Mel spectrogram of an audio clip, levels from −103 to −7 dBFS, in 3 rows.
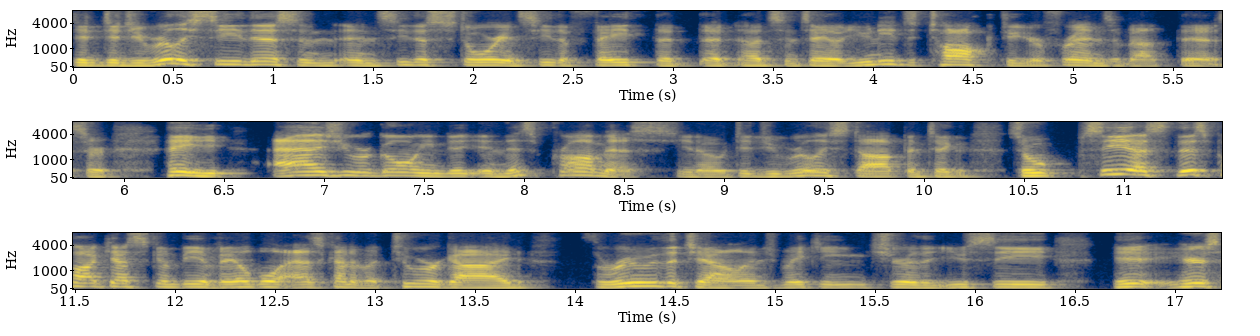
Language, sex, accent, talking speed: English, male, American, 245 wpm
